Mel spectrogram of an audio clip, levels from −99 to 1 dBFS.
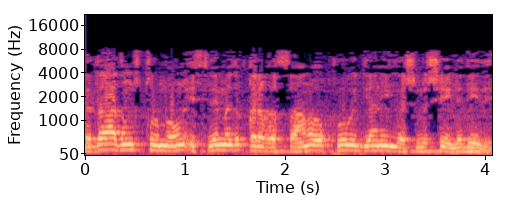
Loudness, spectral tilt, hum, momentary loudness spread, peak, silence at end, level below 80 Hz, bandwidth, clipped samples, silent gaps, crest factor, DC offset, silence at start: -11 LUFS; -6.5 dB/octave; none; 3 LU; 0 dBFS; 0 s; -38 dBFS; 8 kHz; under 0.1%; none; 10 dB; under 0.1%; 0 s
